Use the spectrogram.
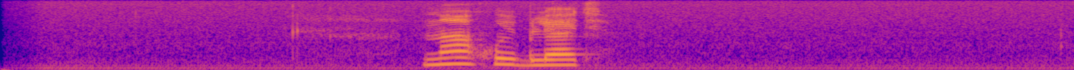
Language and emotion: Russian, neutral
